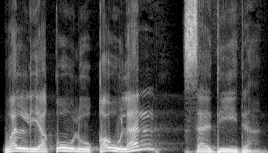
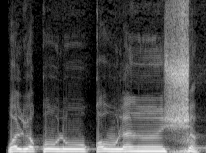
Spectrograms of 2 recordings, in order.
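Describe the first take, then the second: First: The last word starts with a plain s sound. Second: The last word starts with a sh sound. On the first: The speaker calls it right. "Sa, sin" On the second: The speaker calls it wrong. "Itu kalau di khutbah Jumat itu"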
